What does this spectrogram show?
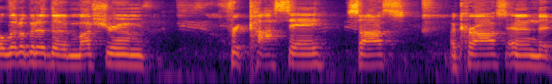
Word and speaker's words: fricassee: All right, chicken fricassee. I said it right. You guys are saying it wrong.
